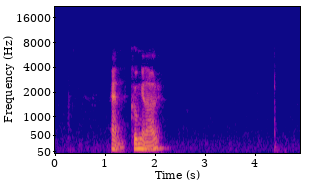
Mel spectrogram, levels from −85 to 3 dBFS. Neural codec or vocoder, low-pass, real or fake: none; 7.2 kHz; real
